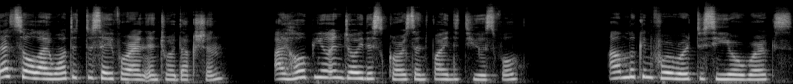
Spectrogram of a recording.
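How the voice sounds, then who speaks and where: In a non-native accent, a woman speaks at a moderate pace with a high pitch and ordinary pitch variation on a very clean recording with a silent background. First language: not English. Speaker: online drawing instructor. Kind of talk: tutorial. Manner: scripted, careful.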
